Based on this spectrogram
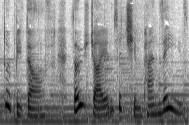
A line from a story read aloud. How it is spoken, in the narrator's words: Day Monkey laughed and said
